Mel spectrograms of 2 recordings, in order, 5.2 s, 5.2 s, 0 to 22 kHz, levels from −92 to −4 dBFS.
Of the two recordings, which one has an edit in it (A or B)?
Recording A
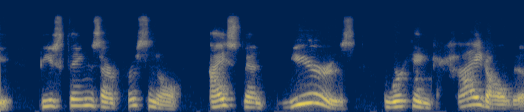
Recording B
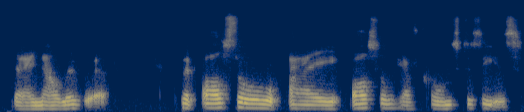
A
